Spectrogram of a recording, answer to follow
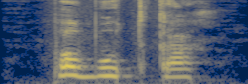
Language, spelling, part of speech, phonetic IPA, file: Polish, pobudka, noun / interjection, [pɔˈbutka], Pl-pobudka.ogg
